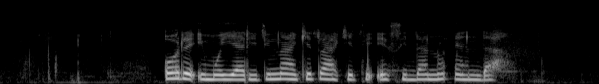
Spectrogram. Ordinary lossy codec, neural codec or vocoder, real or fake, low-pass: none; none; real; 7.2 kHz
